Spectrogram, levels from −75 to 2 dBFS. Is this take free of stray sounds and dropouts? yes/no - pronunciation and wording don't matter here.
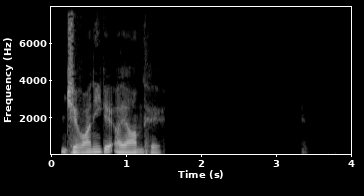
yes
